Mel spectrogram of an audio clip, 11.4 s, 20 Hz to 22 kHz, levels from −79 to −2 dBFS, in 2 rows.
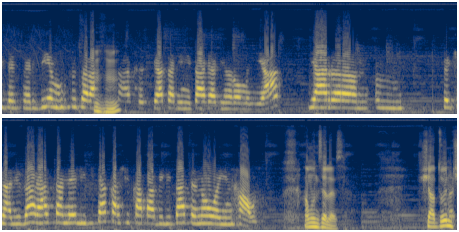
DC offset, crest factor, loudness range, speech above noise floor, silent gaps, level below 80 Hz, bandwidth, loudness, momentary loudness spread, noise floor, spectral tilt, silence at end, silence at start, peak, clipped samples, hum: under 0.1%; 12 dB; 2 LU; 25 dB; none; -46 dBFS; over 20 kHz; -16 LUFS; 12 LU; -40 dBFS; -6 dB/octave; 0 s; 0 s; -4 dBFS; under 0.1%; none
